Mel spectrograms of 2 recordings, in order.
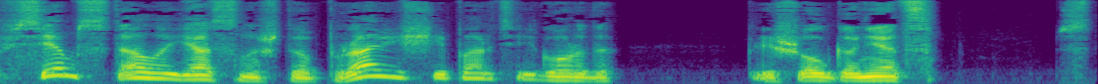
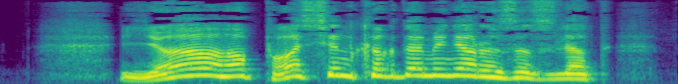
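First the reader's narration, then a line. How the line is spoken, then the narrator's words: Shrill squeaky singsong. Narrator (Russian): пропел пронзительно, писклявым голосом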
